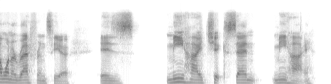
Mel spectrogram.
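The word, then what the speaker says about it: Csikszentmihalyi: to reference here is me high chick sent me high me high chick sent me high that's how you say his name i checked before we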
